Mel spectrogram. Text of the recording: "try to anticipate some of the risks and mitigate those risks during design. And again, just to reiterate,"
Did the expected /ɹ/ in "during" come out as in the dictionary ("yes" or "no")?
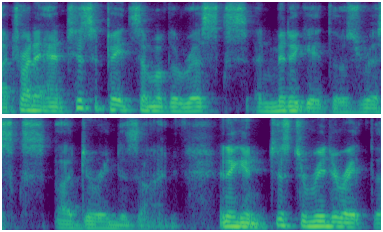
yes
